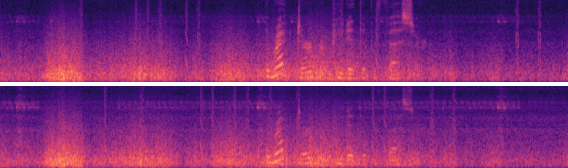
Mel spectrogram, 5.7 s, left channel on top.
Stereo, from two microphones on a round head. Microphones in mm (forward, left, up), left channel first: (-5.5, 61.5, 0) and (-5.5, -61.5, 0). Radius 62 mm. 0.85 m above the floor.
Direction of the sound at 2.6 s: 55° left (ahead or behind).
